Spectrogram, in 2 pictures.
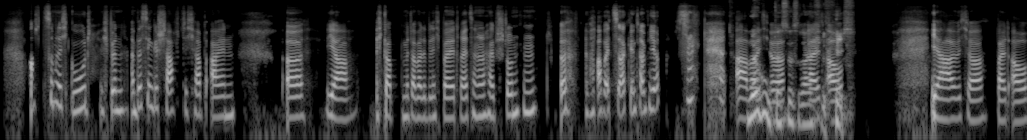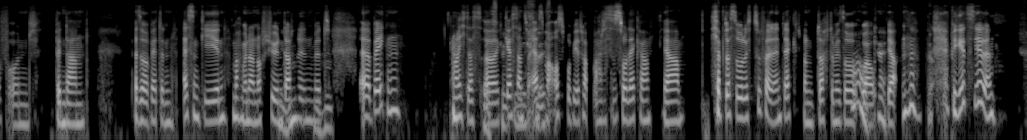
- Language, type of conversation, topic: German, unstructured, Wie beeinflussen soziale Medien deine Stimmung?
- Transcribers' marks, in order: other background noise; other noise; laughing while speaking: "Arbeitstag hinter mir"; laughing while speaking: "reichlich"; chuckle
